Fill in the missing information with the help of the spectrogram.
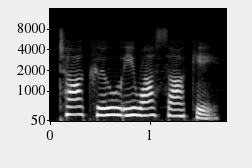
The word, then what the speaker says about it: Taku Iwasaki: Taku Iwasaki.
